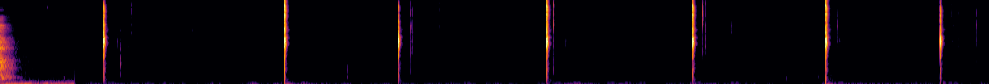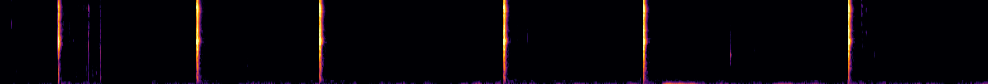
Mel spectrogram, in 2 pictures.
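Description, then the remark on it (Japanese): A nail clipper trims the long nails on the right paw of the pet Nyanta in a slow series of about a dozen crisp, sharp snips, each a second or few apart, with quiet between them and no talking. “こっちも結構伸びてますな。ちょっと短くしちゃうね。”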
